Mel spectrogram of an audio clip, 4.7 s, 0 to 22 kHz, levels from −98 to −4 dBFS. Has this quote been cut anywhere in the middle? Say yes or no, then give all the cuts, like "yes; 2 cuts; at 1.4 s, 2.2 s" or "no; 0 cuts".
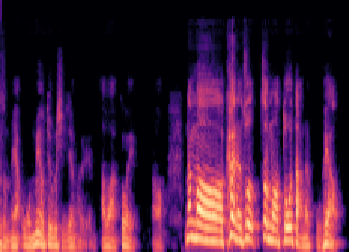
no; 0 cuts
